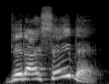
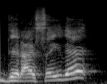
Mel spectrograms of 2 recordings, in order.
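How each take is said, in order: First: Louder, higher repeat with a falling end; forceful, pitched-up rhetorical question; indignant challenge. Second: Said in the usual way. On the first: Real, not acted. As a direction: throw the question back hard.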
